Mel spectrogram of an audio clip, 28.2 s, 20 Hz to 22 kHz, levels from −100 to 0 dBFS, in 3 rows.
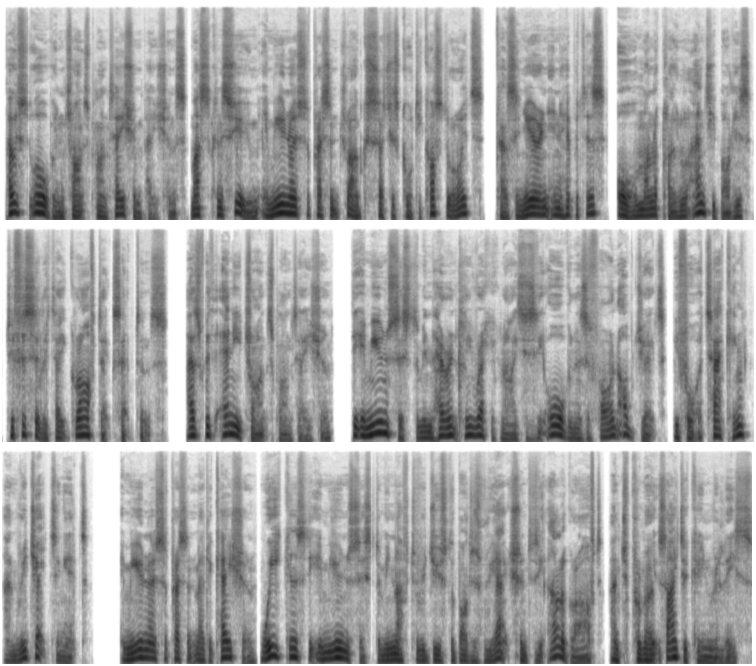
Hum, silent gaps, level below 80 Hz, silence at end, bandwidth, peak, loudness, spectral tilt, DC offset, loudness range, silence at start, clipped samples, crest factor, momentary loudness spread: none; 6.03-6.16 s, 7.58-7.69 s, 9.40-9.45 s, 11.47-11.69 s, 13.54-13.76 s, 17.71-17.78 s, 19.93-20.27 s, 26.33-26.38 s; -42 dBFS; 0 s; over 20 kHz; 0 dBFS; -19 LUFS; -5.5 dB/octave; under 0.1%; 3 LU; 0.05 s; under 0.1%; 18 dB; 10 LU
